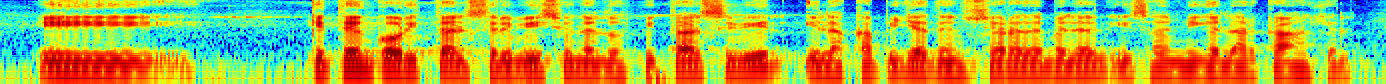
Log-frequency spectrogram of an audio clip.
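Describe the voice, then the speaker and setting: Medium-pitched male voice, moderate in tempo, its pitch rising and falling in an ordinary way. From Mexico, Guadalajara (Zapopan). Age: 60s. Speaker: priest, hospital chaplain. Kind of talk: interview testimony.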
